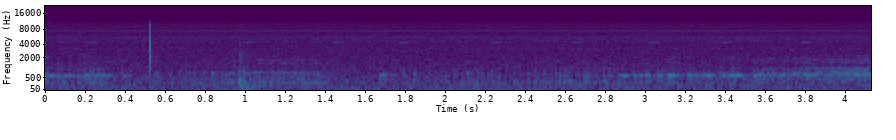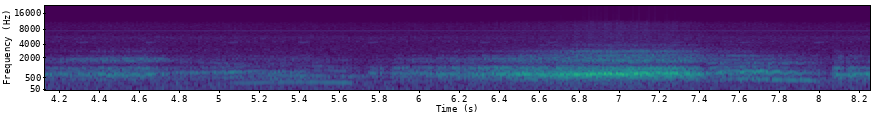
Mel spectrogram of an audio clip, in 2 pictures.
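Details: Monkeys passing through the jungle at Belmopan, Belize, in 2006 call in deep, rough, swelling bursts that build to a loud roaring peak before easing.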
